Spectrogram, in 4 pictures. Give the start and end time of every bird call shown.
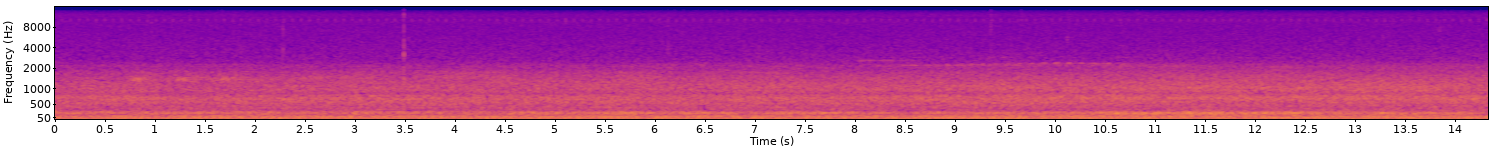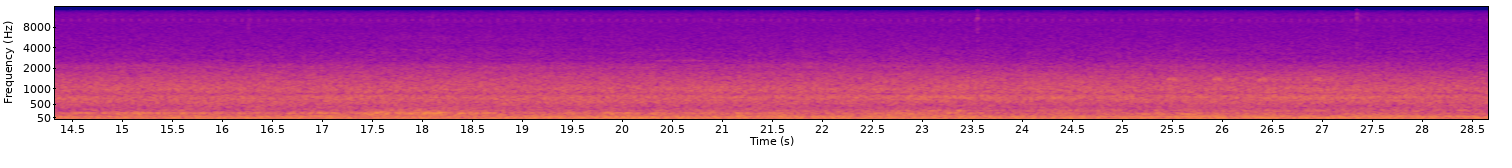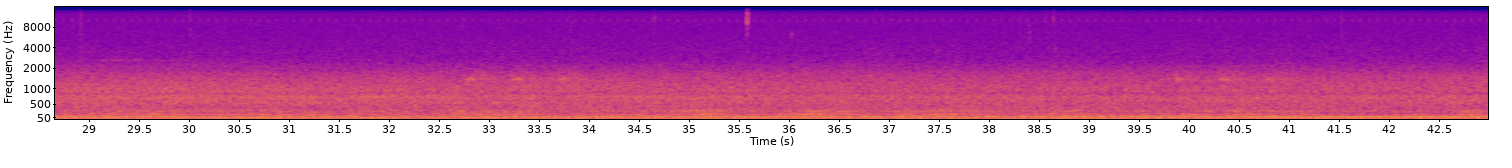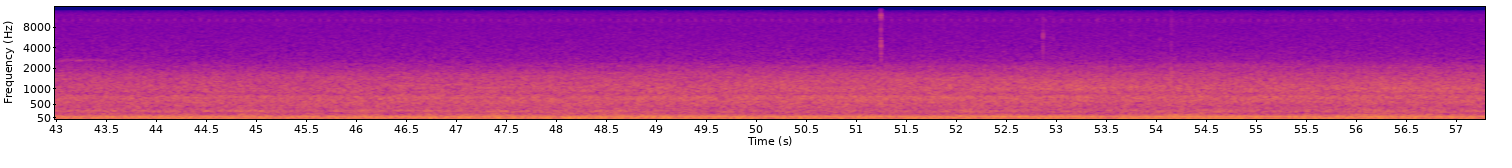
0.3s-2.0s: American Crow (Corvus brachyrhynchos)
7.9s-11.5s: Pileated Woodpecker (Dryocopus pileatus)
32.6s-33.9s: American Crow (Corvus brachyrhynchos)
39.7s-41.2s: American Crow (Corvus brachyrhynchos)

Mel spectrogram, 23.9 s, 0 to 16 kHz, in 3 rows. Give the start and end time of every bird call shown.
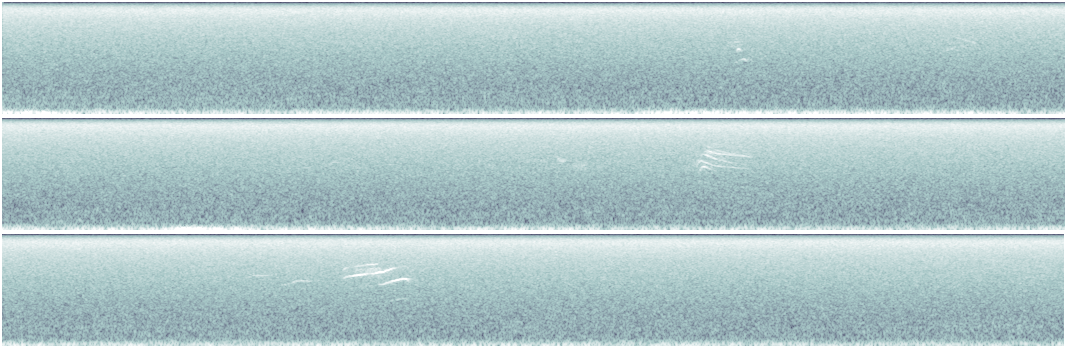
5.5s-5.6s: Hawaii Amakihi (Chlorodrepanis virens)
7.0s-7.3s: Hawaii Amakihi (Chlorodrepanis virens)
13.2s-13.6s: Hawaii Amakihi (Chlorodrepanis virens)
17.8s-19.1s: Hawaii Amakihi (Chlorodrepanis virens)

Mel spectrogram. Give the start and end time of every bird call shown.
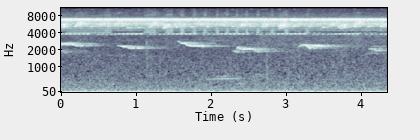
0.0s-4.3s: Gray-fronted Dove (Leptotila rufaxilla)
0.0s-4.3s: Hauxwell's Thrush (Turdus hauxwelli)

